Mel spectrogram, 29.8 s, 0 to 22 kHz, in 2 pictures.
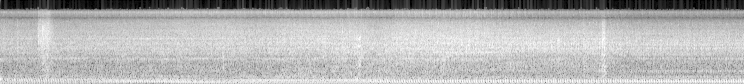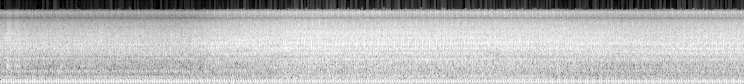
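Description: Audi TT Mk2's turbocharged four-cylinder TFSI engine idling through a freshly fitted Scorpion downpipe and 3-inch exhaust, just started for a leak check. The idle wavers for the first several seconds, then settles to a steady note.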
